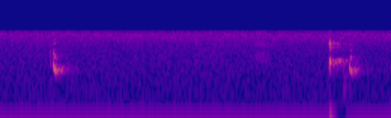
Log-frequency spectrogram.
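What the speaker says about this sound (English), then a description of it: "'Cause he got hiccups?" A baby hiccupping, two or three short faint squeaky hiccups separated by quiet gaps in a calm indoor room.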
